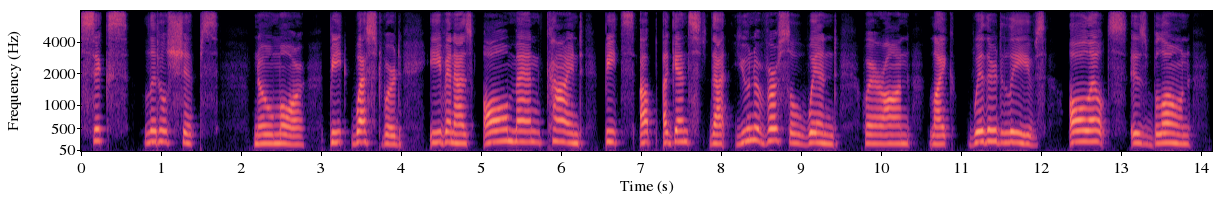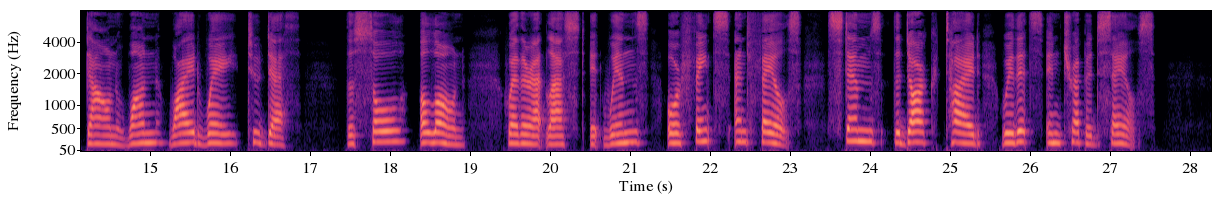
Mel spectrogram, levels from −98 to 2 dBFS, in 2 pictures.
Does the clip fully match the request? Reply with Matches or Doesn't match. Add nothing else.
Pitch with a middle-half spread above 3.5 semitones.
Doesn't match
